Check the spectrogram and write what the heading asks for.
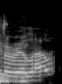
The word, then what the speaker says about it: Murillo: um different events say his name again john marillo oh john okay okay yeah yeah okay yeah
